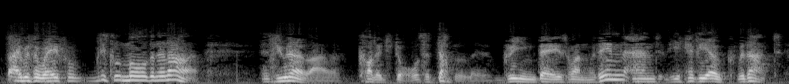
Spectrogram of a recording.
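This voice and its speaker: An excitable English don in a vintage radio drama. His voice is very rough and husky, his delivery formal, exact and agitated. The old recording is muffled and lo-fi. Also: mid-range voice. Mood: agitated, explaining. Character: agitated, excitable male university lecturer, gaunt and anxious. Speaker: actor in a radio play. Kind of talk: period BBC radio drama acting.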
